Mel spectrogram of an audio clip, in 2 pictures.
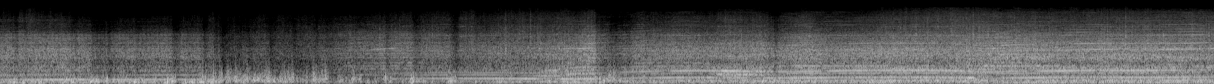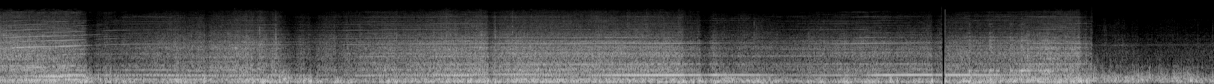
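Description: Tractor engine under load driving a Rolmex KR520 reach mower's hydraulic flail head through grass: a loud, dense running noise with engine tones that shift in pitch. The sound changes abruptly a few times.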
